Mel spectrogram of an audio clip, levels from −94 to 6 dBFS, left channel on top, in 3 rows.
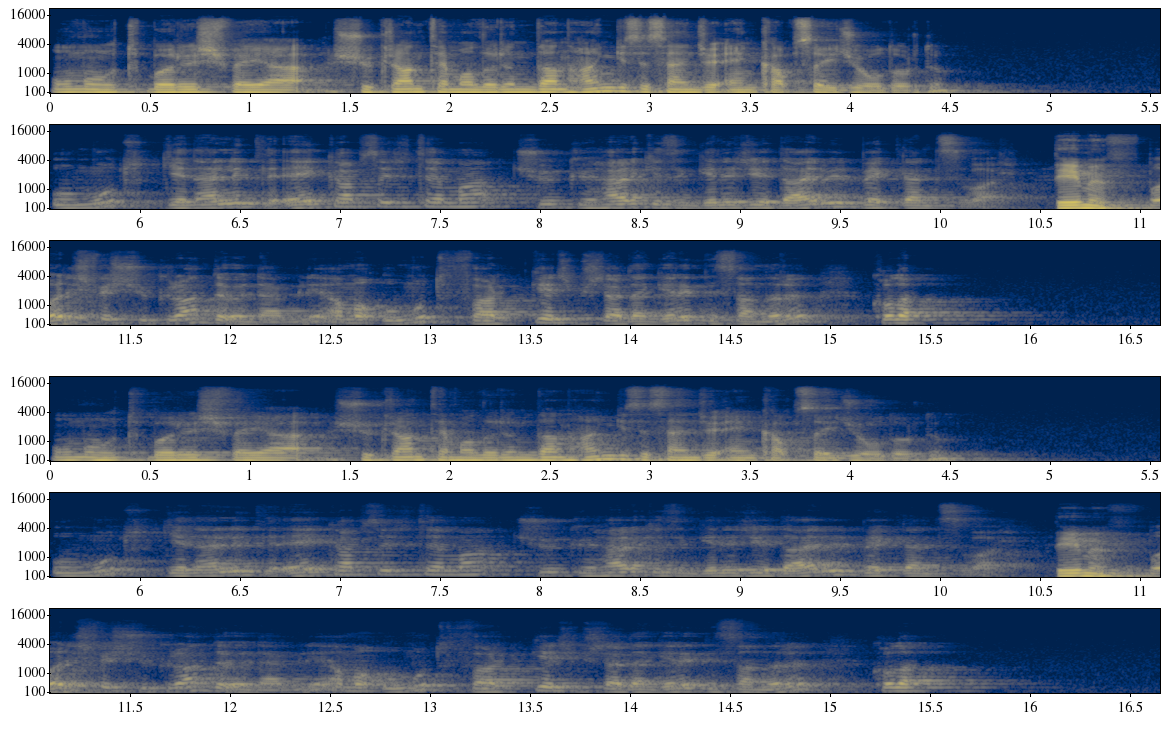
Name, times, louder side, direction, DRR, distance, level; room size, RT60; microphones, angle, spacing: voice 1, 0.0-4.5 10.6-10.8, left 4 dB, 75° left, 11 dB, 0.6 m, -22 dB
voice 2, 5.6-10.4 11.0-14.9 15.2-15.4, left 2 dB, 50° left, 0 dB, 1.9 m, -35 dB
21.0 x 8.9 x 2.9 m, 0.94 s
head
